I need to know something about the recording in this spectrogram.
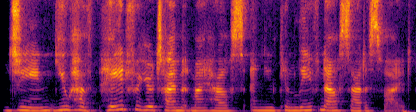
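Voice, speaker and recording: A woman playing a worldly, caring madam in a staged play reading, with a slightly husky voice. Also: mid-range voice, fairly even intonation, normal speed, close to an everyday voice. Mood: firm. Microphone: video call.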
